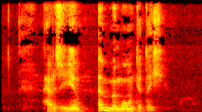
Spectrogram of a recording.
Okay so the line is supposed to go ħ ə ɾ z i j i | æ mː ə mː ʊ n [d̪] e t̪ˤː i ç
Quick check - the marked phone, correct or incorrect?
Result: incorrect: t̪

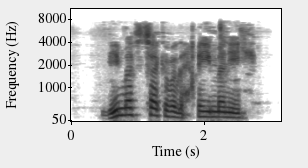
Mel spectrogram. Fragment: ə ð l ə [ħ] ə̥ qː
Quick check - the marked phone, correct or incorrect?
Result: correct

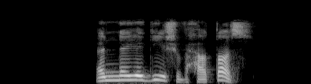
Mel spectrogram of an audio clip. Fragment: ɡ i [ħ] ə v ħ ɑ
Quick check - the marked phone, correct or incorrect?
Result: incorrect: ʃ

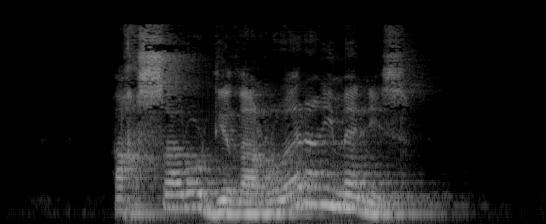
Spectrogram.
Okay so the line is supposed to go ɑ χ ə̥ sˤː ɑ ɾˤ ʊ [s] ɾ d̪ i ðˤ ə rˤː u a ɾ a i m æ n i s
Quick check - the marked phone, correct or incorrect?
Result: incorrect: none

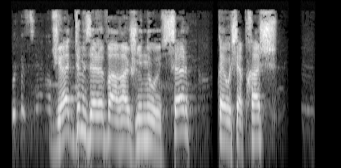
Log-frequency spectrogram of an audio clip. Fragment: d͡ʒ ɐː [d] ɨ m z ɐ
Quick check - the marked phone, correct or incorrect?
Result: correct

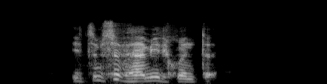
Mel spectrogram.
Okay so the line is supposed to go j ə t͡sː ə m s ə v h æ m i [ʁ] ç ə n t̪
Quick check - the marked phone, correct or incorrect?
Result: incorrect: ð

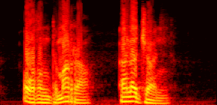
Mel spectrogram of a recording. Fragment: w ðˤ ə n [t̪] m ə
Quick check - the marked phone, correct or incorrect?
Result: incorrect: d̪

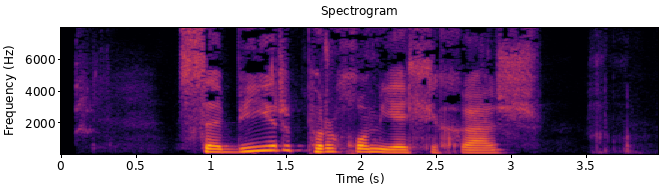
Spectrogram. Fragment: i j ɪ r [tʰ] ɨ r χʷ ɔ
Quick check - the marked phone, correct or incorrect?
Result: incorrect: pʰ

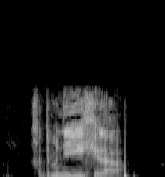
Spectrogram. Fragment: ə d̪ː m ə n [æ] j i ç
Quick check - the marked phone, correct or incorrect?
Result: incorrect: i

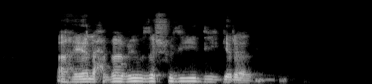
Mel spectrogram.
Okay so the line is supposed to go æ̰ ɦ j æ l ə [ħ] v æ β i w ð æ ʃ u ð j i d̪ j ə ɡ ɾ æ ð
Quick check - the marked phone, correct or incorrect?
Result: correct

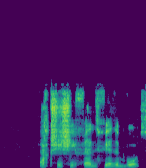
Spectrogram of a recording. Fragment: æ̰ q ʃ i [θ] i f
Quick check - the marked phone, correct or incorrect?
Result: incorrect: ʃ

